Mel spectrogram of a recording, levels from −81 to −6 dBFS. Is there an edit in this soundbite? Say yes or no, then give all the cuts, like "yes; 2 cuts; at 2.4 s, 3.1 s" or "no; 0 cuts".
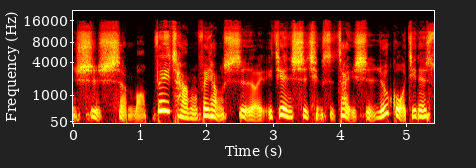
yes; 1 cut; at 1.1 s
